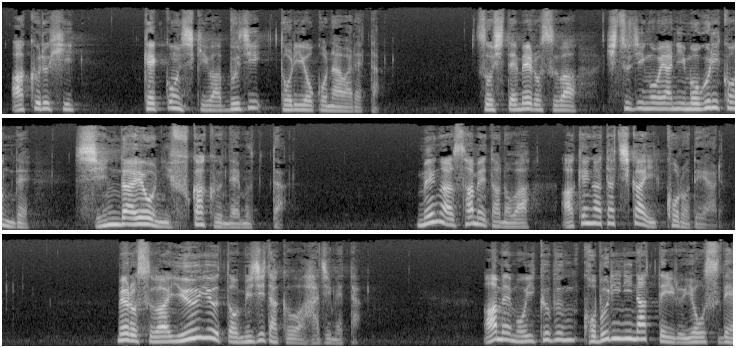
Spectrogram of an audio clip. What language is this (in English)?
Japanese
